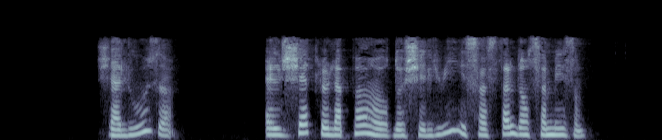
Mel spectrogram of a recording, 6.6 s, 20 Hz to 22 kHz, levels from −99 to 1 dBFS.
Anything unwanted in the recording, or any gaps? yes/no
no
